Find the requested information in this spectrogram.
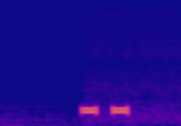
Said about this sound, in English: You got phones that are beeping and everything else.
